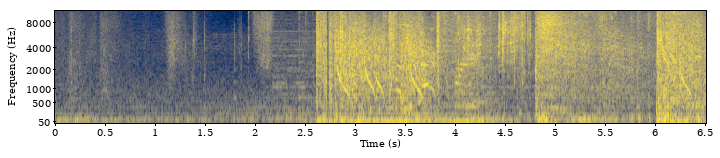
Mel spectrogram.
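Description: Sustained blaster and gunfire bursts in the Star Wars: The Old Republic video game on Tatooine, loud, dense, overlapping volleys with brief breaks between bursts.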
